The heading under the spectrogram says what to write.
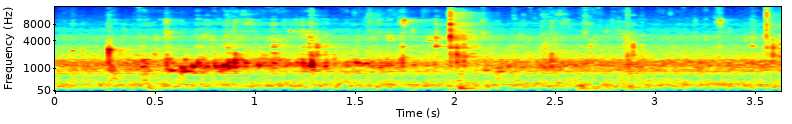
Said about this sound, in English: Let's pour us a couple of strawberry fizz. Oh, and, my gosh, I can't wait. I know. I can't wait to see what this tastes like.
